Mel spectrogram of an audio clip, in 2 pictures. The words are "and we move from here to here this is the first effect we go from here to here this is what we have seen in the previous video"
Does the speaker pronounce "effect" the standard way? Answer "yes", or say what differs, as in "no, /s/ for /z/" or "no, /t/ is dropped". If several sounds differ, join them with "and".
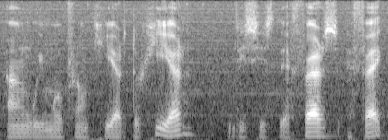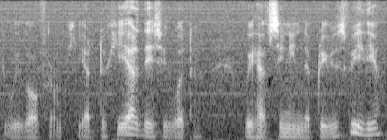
yes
